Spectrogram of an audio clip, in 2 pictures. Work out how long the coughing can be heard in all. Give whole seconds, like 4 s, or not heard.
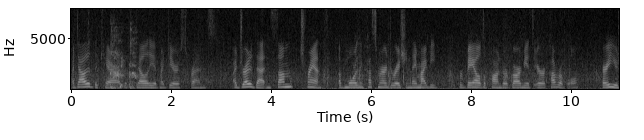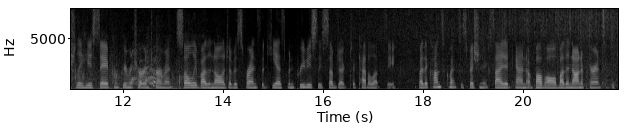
2 s.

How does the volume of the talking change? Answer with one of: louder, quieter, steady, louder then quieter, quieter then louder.
steady.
